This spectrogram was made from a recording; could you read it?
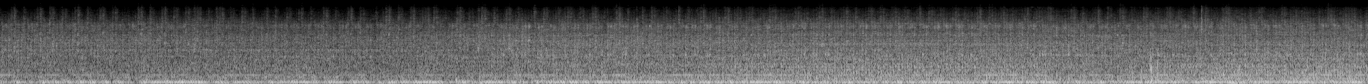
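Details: Toyota 22R engine: low uneven idle with lumpy irregular beat and occasional stumbles; rough idle.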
